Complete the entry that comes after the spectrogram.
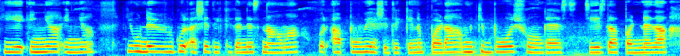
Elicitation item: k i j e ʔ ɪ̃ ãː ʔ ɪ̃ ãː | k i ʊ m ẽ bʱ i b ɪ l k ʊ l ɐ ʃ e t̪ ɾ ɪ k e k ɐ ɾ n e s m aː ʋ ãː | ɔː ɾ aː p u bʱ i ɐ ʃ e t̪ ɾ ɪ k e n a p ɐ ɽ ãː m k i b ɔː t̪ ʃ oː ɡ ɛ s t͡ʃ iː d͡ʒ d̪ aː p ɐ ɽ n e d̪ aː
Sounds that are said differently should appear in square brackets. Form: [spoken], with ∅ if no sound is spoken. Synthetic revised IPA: k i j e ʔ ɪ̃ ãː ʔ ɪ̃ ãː | k i ʊ [n] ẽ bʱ i b ɪ l k ʊ l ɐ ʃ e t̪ ɾ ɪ k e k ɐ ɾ n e s [n] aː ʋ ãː | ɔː ɾ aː p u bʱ i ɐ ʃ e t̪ ɾ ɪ k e n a p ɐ ɽ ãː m k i b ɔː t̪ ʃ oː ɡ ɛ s t͡ʃ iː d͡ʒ d̪ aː p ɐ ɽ n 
